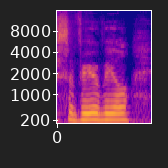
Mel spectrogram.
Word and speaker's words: Sevierville: I loved everything about our little town of Sevierville, Tennessee, and the people.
